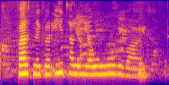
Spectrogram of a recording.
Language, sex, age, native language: Icelandic, female, 9, Icelandic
